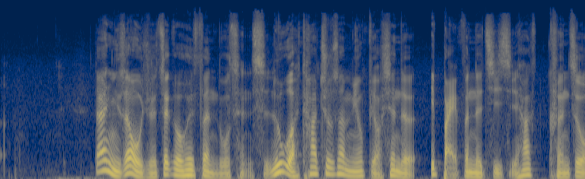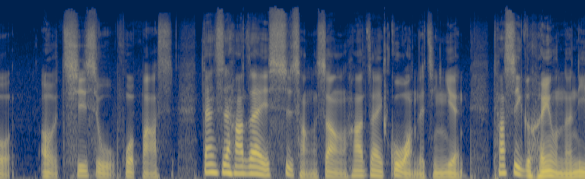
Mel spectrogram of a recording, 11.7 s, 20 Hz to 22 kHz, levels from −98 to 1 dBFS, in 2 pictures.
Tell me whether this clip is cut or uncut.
uncut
